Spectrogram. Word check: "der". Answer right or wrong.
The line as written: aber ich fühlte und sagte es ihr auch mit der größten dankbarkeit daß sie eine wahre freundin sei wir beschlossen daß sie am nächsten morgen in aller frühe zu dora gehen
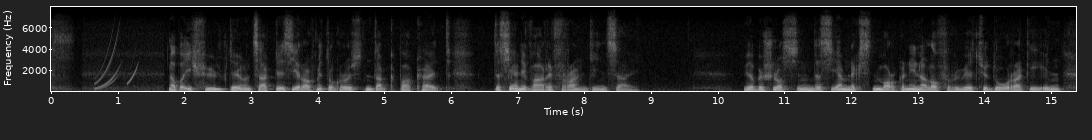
right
